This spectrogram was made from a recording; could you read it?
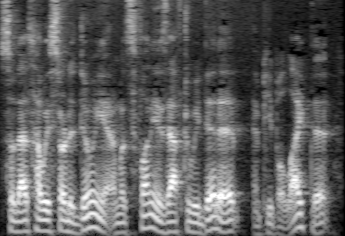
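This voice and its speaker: A middle-aged man with a low voice, talking casually and rambling with restarts. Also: expressive, fast, dark tone. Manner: rambling, self-correcting storyteller. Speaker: host. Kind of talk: casual monologue.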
